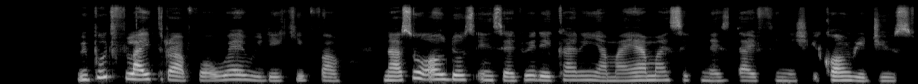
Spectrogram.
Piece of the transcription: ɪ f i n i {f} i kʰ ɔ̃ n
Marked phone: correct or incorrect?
incorrect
